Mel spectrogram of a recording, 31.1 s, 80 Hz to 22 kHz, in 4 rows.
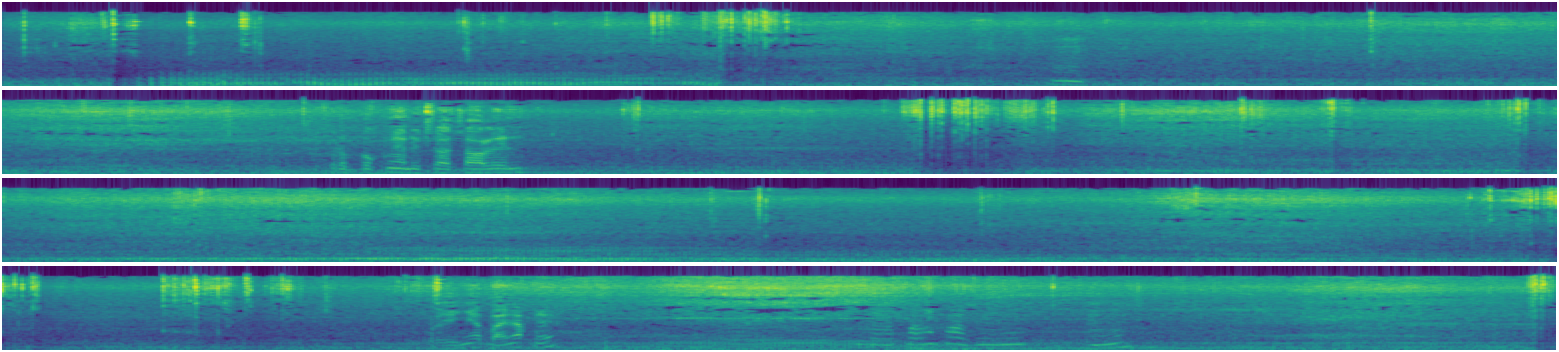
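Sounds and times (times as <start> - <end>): vehicle engine running: 8.7 - 31.0.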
